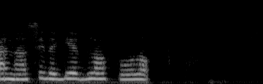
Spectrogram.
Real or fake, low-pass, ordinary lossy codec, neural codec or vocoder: fake; 7.2 kHz; none; codec, 16 kHz, 0.4 kbps, LongCat-Audio-Codec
